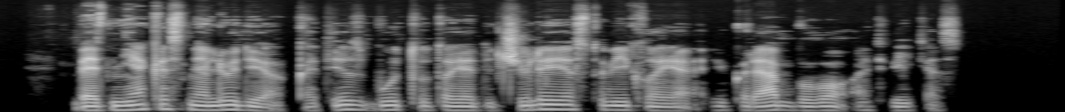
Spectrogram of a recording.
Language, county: Lithuanian, Vilnius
